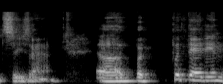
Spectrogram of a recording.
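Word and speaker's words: CSAAHN: Simply go to Internet Archive and search for Sezan. Now, that's C-S-A-A-H-N. I pronounce it Sezan.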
